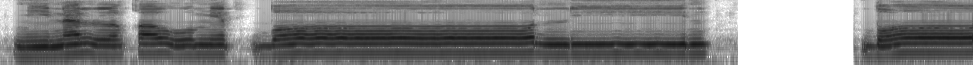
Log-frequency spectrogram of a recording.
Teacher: Kita panjangkan 6 harakat baru masuk ke lam tasydidnya. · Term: mat lazim kilmi mutsaqqal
